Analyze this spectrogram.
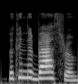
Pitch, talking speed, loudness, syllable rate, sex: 255 Hz, 305 wpm, -15 LUFS, 7.6 syllables/s, female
